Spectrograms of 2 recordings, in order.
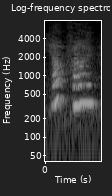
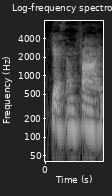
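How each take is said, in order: First: The voice rises at the end, meek. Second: The voice falls at the end, confident.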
